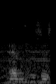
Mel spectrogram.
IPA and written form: ˈemfəsɪs (emphasis)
